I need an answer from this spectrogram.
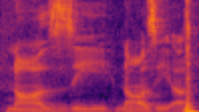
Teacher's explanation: we would say it with a z, nausea. So that sounds more like 3 syllables.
